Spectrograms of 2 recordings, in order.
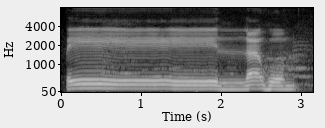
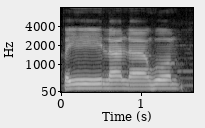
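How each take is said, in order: First: The first l merges into a doubled l. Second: The first l keeps its vowel before lahum.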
